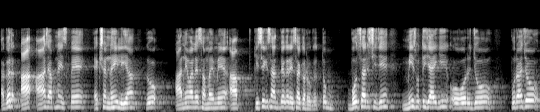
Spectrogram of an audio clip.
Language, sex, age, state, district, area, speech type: Hindi, male, 18-30, Madhya Pradesh, Ujjain, rural, spontaneous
